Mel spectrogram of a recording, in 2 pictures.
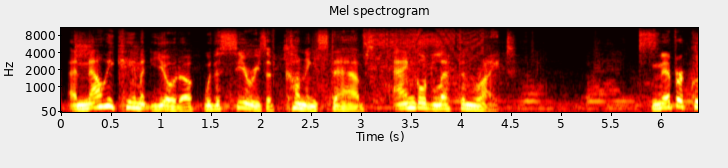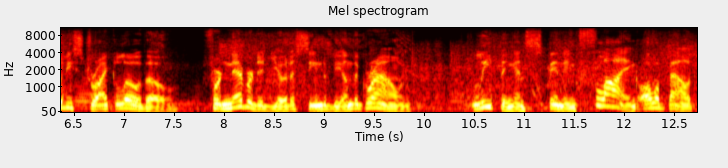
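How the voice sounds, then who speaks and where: A man narrates an audiobook in a dramatic, scripted storytelling style. His mid-pitched voice is very lively in its inflection, and music plays behind it.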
